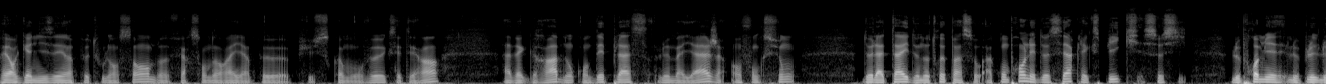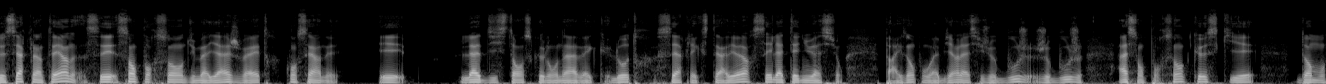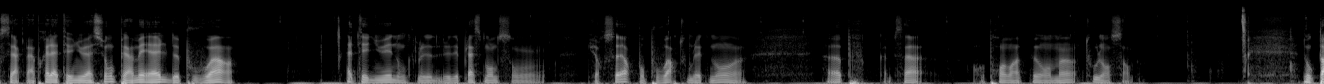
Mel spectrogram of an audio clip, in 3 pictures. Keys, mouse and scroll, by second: 0.3-1.3 middle drag, 1.3-4.1 drag, 4.1 scroll down 1, 4.1-5.3 middle drag, 5.3-6.7 drag, 6.7 middle click, 7.1-7.5 scroll down 2, 7.5 middle click, 8.2-8.8 scroll up 1, 8.8-9.3 scroll down 2, 22.3-28.8 drag, 30.4-32.0 middle drag, 32.0-32.5 scroll up 1, 33.3-36.3 drag, 36.3-36.6 scroll down 1, 36.6 middle click, 37.5 scroll up 1, 37.9 middle click, 38.5-39.1 scroll up 2.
